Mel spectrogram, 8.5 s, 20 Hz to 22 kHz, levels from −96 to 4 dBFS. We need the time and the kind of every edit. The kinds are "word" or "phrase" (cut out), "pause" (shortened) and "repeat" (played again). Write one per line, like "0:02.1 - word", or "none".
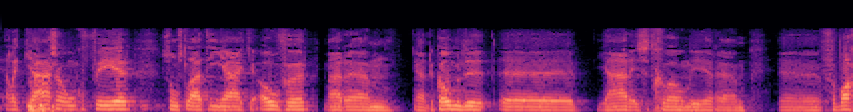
0:03.2 - pause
